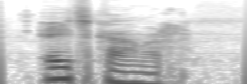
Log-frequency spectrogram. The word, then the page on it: réfectoire: France; /ʁe.fɛk.twaʁ/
